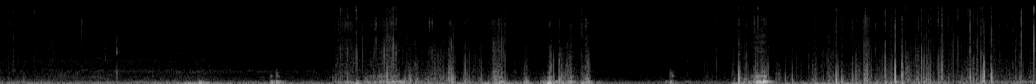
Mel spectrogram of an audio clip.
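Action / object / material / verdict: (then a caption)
scrape / stuffed fabric pillow covered in flip sequins / sequins / none. Fingers brush and rub back and forth across the flip sequins of a soft, stuffed, green crocodile-shaped pillow held close to the microphone. The result is a muffled, low-heavy scratchy rustling that comes in uneven swipes, with louder bursts around 2, 4 to 5.5, and 7.5 seconds separated by quieter stretches.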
